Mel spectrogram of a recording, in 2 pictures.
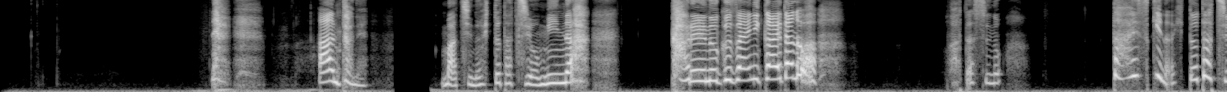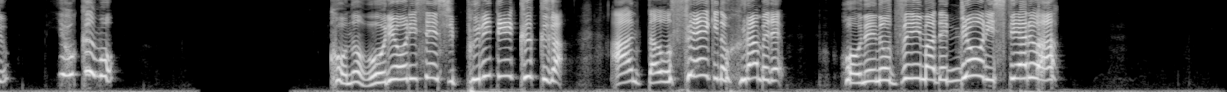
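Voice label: magical girl, Japanese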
